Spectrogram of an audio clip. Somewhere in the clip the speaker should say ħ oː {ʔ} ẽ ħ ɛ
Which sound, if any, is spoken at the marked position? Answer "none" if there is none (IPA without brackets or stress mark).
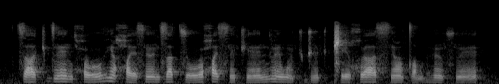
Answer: ɦ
